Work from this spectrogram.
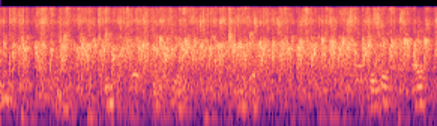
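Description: An audience at a talk in Madrid breaks into steady, dense applause that fills the room loudly for several seconds.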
